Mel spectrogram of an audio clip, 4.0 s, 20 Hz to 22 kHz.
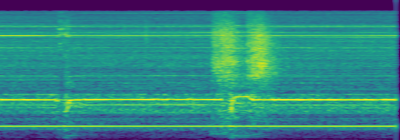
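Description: Hydraulic pump of a 1/14-scale LESU Komatsu PC360 RC excavator running with a steady whine while the bucket cylinder curls the bucket under the newly set control curve. There is a brief hiss a little past two seconds in.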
